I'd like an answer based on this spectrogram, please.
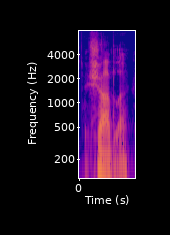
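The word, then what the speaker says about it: szabla: share something uh it's shabla the s z is pronounced like an sh yeah there you go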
